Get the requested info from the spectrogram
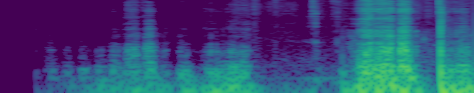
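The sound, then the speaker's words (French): A pen scratches across paper in quick, uneven strokes as a name is signed, a short signature growing louder toward the end with a final sharp flourish. “Qu'est-ce que tu as rajouté ? Mon nom. J'avais oublié de signer.”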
